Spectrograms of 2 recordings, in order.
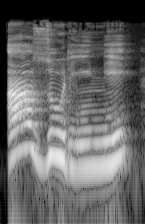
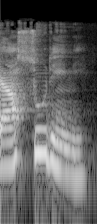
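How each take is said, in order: First: The middle consonant is a buzzing Z sound. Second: The middle consonant is a hissing S sound. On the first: "eu vou ler como se fosse Z" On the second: "eu não sei se é Assurine"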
